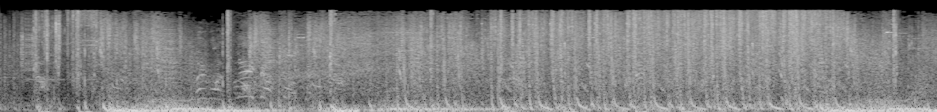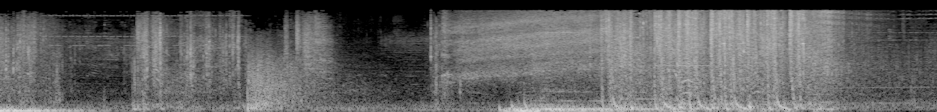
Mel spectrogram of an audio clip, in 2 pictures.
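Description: Guns fire in rapid, loud bursts.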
